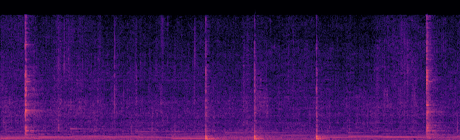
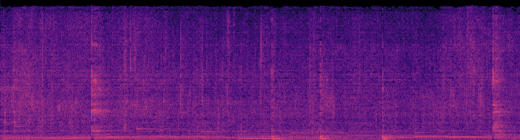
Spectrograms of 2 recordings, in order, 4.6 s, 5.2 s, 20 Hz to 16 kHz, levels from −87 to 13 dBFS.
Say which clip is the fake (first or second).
second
